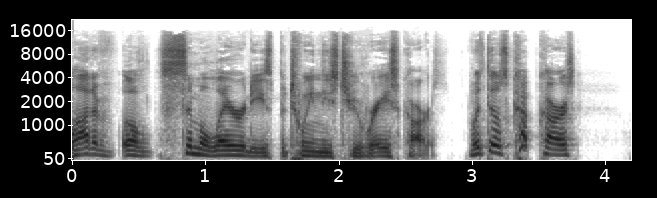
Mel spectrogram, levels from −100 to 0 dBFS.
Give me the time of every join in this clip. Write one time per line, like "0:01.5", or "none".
0:02.9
